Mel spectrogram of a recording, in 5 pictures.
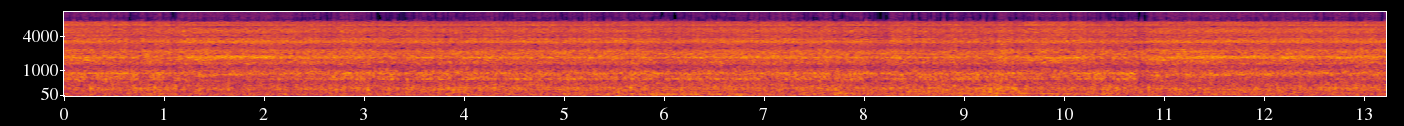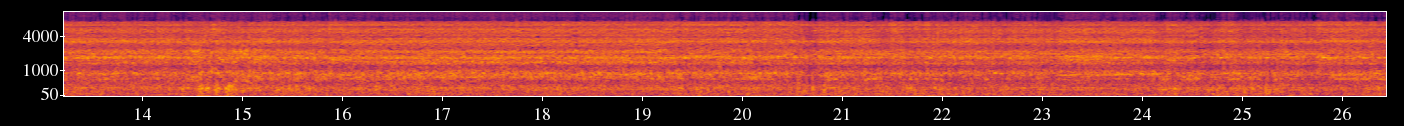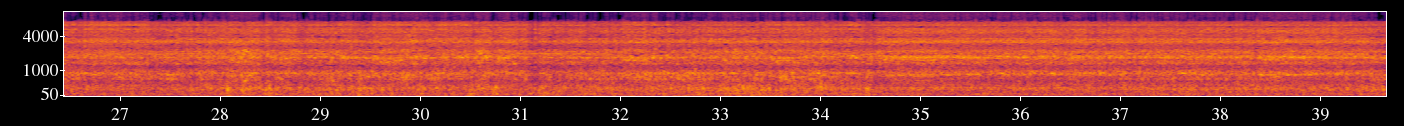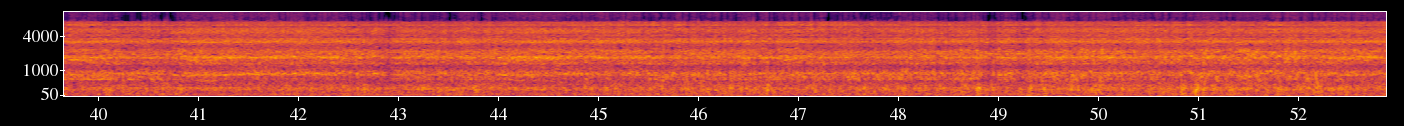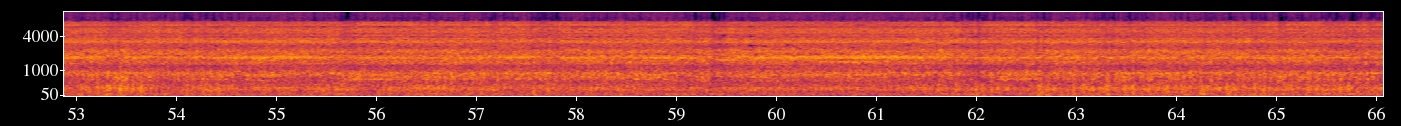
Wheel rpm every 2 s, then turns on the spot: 230, 240, 230, 230, 230, 230, 230, 230, 210, 220, 230, 230, 230, 230, 230, 230, 220, 220, 230, 230, 230, 230, 230, 230, 230, 230, 230, 220, 220, 220, 220, 230, 230.
none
